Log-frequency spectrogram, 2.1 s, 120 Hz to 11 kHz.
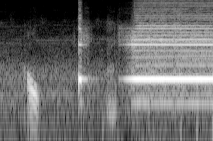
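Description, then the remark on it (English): A pedestrian crossing button, held down for 5 seconds until it sounds: a few soft knocks and a click, then a loud, steady, buzzy electronic tone kicks in and holds at one pitch until the end. “So you have to hold the button down for 5 seconds until it makes a noise like this.”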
